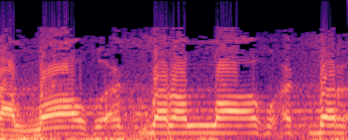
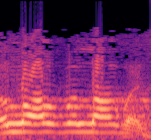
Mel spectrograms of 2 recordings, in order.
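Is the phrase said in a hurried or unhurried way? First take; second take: unhurried; hurried. First: It is said unhurriedly, followed by a pause. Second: It is said hurriedly, running straight on without pause. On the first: Listeners have time to respond. The speaker calls it right. "اب ٹھہرے" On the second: Listeners have no time to respond. The speaker calls it wrong. "ایسے نہیں ... کہے چلے جا رہے ہیں"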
